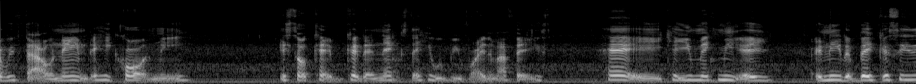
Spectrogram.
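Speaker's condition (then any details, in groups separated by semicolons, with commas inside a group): Cerebral palsy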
